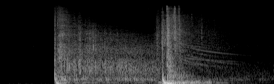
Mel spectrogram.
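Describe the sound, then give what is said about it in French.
Two loud, booming shots from a large-caliber gun ring out, the second hitting with a deeper thump, each blast trailing off into a rumbling decay with no voices. “Mais c'est quoi ce calibre C'est un canon, quoi”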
